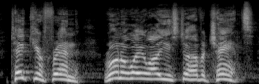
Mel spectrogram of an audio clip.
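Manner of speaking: high, loud desperate command; angry old man shouting. A narrator's reading. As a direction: shout them out of the cave.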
